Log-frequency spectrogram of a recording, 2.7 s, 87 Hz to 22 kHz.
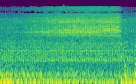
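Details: BMW E46 idling with a rapid chuffing puff and hiss at the exhaust, raised on a jack: the joint is leaking again because the earlier sleeve failed, and a longer sleeve will be fitted.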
